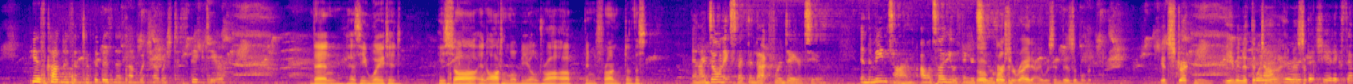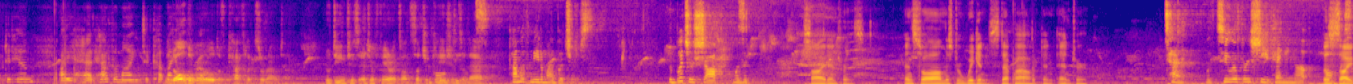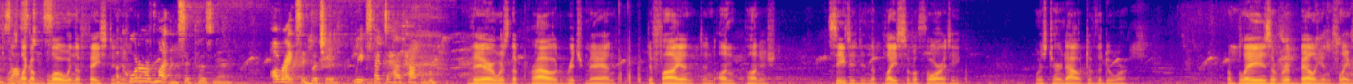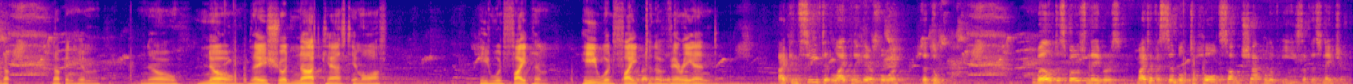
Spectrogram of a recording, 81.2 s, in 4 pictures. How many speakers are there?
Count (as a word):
six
